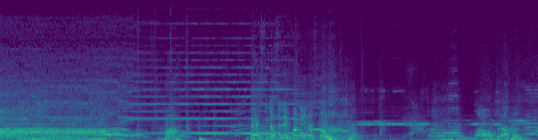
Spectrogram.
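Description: Live punk band heard through a club PA: the full band plays loud and dense for about the first two seconds, then drops into a looser stretch of ringing guitar feedback tones, scattered guitar noise and short shouted voices.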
